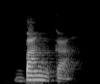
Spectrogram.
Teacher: an N produced with the back of your tongue instead of the front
